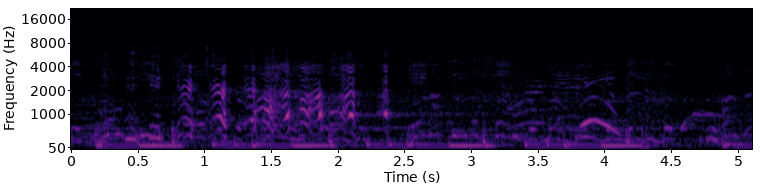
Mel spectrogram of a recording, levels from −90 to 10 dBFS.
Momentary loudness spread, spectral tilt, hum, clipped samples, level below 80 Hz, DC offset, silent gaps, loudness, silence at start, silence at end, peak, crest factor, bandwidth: 12 LU; -5.5 dB/octave; none; under 0.1%; -76 dBFS; under 0.1%; none; -54 LUFS; 0 s; 0 s; -34 dBFS; 20 dB; 11 kHz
